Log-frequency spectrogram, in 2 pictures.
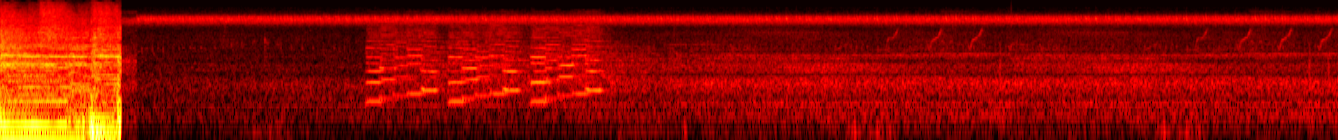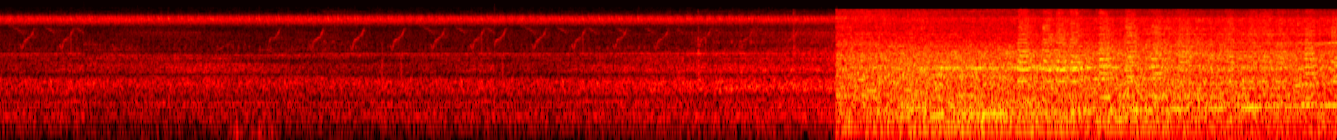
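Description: Music that cuts off about a second in, then a steady high-pitched drone with a vehicle horn sounding a short rising run of notes about three seconds in. Near the end a much louder bus engine comes in, revving with a rising pitch.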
